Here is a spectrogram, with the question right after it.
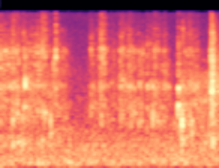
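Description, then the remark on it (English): Cake batter of sugar, canola oil and vanilla being whisked in a bowl to combine it: a steady wet, squelching scrape with a few sharp clinks of the whisk against the sides, soft and continuous with no talking. “Now I'll give this a whisk, get it all combined, splash it all over myself as usual.”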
